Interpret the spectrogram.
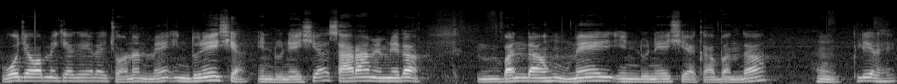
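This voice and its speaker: A man from Pakistan, teaching Korean vocabulary in a casual lesson. He reads each word, repeats it, glosses it in Urdu and keeps checking that listeners follow. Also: fairly high pitch. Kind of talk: casual classroom-style lesson.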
